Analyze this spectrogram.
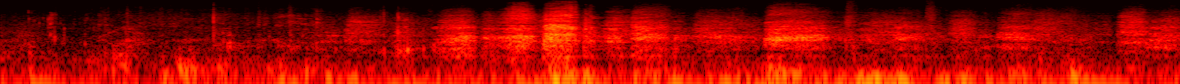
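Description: Bulldogs panting in quick repeated breaths, louder about two to four seconds in.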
